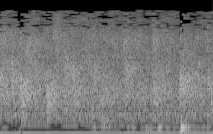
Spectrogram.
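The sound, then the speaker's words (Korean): A church audience applauds after a sermon, a dense, steady wash of many hands clapping at an even, loud level throughout. “박수 좀 해주십시오.”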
